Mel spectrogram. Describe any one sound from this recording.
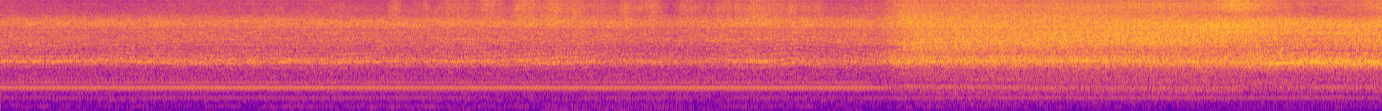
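A pressure washer sprays foam onto a car with a steady hiss.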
